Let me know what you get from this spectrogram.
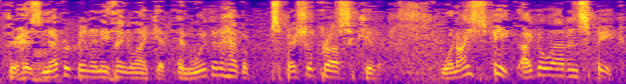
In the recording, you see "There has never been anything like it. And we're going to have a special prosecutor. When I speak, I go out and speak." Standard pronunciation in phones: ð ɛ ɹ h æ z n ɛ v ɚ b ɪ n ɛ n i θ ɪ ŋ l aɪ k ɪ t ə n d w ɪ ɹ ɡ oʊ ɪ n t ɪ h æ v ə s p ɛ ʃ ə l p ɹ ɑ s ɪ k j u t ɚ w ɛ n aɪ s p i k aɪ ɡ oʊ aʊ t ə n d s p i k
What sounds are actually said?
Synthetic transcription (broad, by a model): ð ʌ ɹ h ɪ z n ɛ v ɚ b ɪ n ɛ n i θ ɪ ŋ l aɪ k ɪ t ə n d w ɪ ɹ ɡ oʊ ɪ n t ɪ v ə s p ɛ ʃ l p ɹ ɑ s ɪ k j u t ɚ w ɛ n aɪ s p i k aɪ ɡ oʊ aʊ t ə n s p i k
